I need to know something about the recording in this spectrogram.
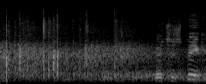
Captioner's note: some Applause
